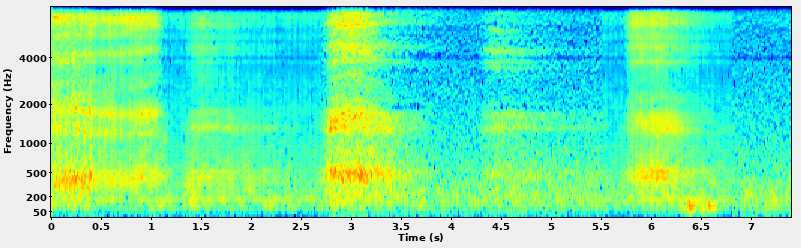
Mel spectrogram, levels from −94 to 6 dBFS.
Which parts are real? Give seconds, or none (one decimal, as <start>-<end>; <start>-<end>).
0.0-0.4; 2.7-5.5; 6.8-7.4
